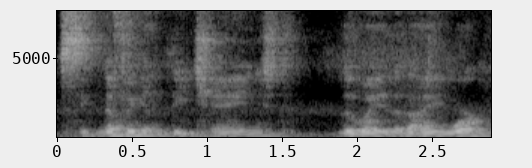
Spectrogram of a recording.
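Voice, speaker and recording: A man's dark, mellow, somewhat breathy voice in a monotone, flat delivery with audible room echo. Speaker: equine vet. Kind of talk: conference presentation.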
